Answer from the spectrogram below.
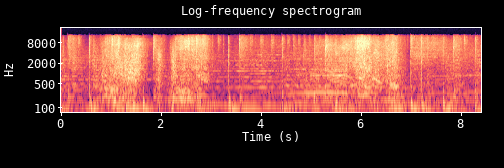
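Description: Four cars race toward the listener at speed, engines roaring loudly and continuously for the whole stretch, with bursts of tire squeal and skidding cutting through.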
